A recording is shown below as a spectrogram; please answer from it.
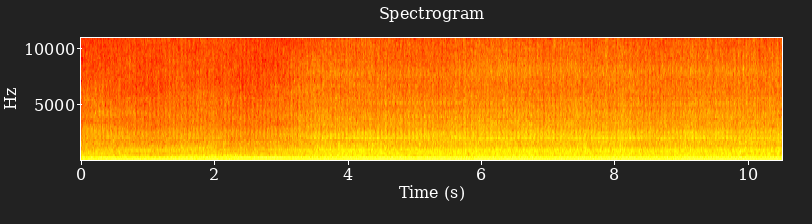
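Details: Warm V8 in "Calamity Jane" idling with forged pistons, a deep steady knock under the exhaust note; pan off showed rods three and four a little loose, and the crank journal is suspected as the cause of the knock.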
